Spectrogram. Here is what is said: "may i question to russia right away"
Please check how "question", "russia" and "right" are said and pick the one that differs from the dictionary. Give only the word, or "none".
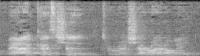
right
